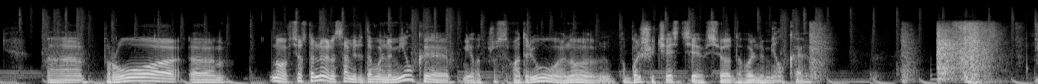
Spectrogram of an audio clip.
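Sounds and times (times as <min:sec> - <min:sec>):
speech: 0:00.2 - 0:08.4
book falling: 0:09.0 - 0:10.3.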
